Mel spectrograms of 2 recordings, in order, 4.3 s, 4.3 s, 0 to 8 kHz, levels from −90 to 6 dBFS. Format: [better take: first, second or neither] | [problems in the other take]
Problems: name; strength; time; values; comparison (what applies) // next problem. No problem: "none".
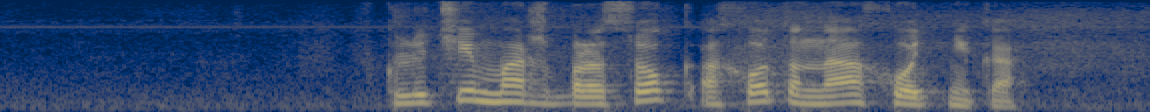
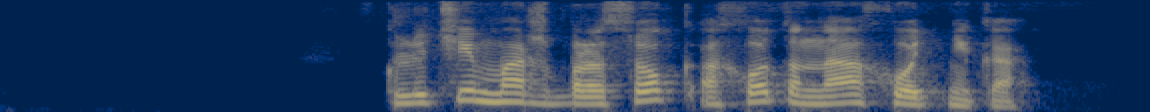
first | noise reduction (neural mask model Resemble Enhance denoiser)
